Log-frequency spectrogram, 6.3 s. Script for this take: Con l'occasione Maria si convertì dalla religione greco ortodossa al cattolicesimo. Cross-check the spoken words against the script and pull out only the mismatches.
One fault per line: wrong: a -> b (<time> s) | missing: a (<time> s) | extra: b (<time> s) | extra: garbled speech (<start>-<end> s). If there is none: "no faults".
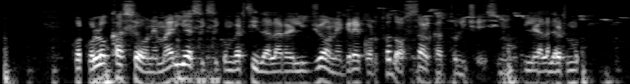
extra: con (0.8 s)
extra: si (2.1 s)
extra: garbled speech (5.2-5.8 s)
